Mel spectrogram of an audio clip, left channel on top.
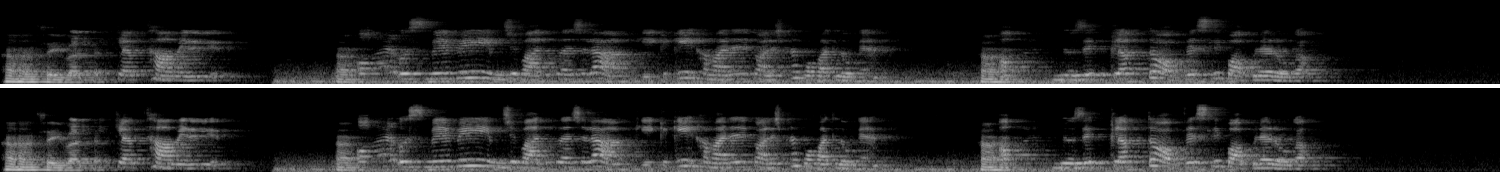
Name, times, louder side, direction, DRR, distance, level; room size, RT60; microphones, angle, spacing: voice 1, 0.0-1.0 3.4-3.6 9.8-10.2, right 1 dB, 35° right, 7 dB, 1.1 m, -26 dB
voice 2, 1.2-2.2 3.6-8.8 10.0-13.1, right 3 dB, 90° right, 6 dB, 2.0 m, -29 dB
sound 1, 2.7-12.4, left 1 dB, 20° left, 1.0 m, -39 dB
20.0 x 8.6 x 7.7 m, 1.0 s
head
